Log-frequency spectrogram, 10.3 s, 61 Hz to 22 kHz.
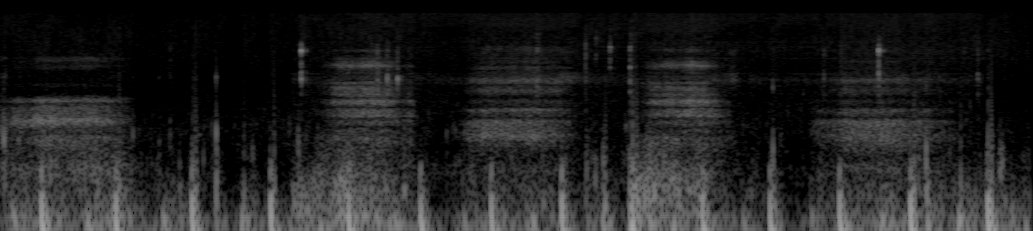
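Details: ASMR recording with breathing and mouth sounds: low thumping heartbeat, roughly 85 a minute, heard close up under slow breathing sounds.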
